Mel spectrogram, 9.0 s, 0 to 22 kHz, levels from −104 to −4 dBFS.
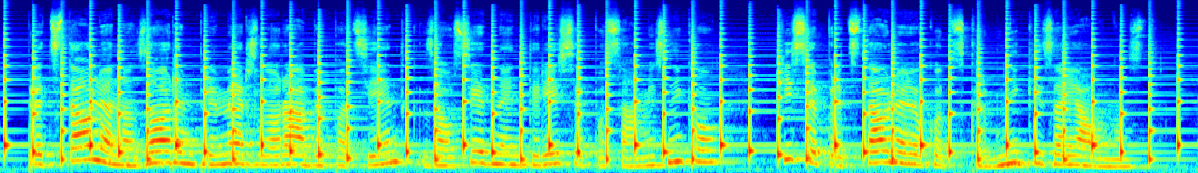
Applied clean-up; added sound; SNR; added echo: none; Ringtone; -3 dB; none.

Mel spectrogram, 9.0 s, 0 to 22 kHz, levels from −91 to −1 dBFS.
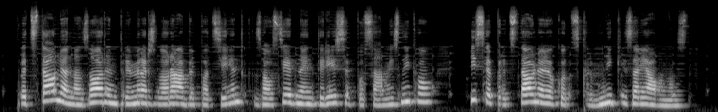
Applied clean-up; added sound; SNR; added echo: neural mask model DeepFilterNet 3.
